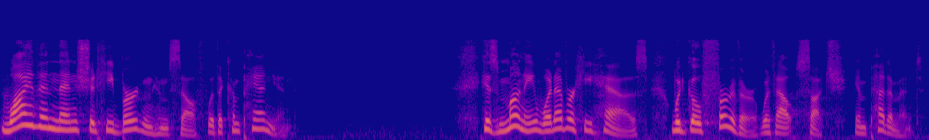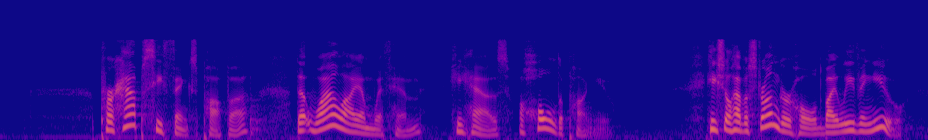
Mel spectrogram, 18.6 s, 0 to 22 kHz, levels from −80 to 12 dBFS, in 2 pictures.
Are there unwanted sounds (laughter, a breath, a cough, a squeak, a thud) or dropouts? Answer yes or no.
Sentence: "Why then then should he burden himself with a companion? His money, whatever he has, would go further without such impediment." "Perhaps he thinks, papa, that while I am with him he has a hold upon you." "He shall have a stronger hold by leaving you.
no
